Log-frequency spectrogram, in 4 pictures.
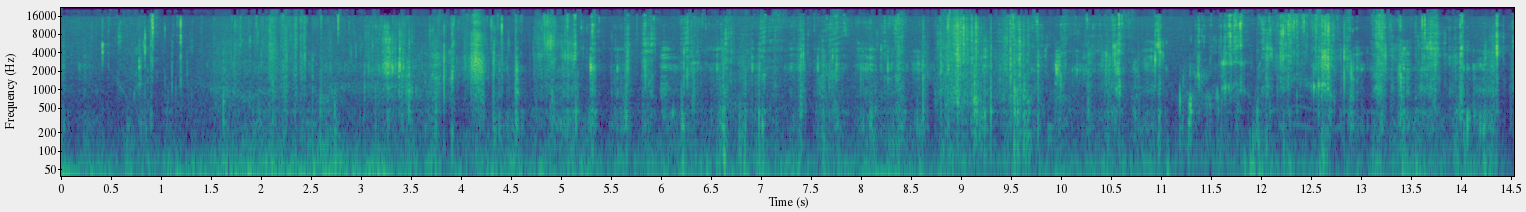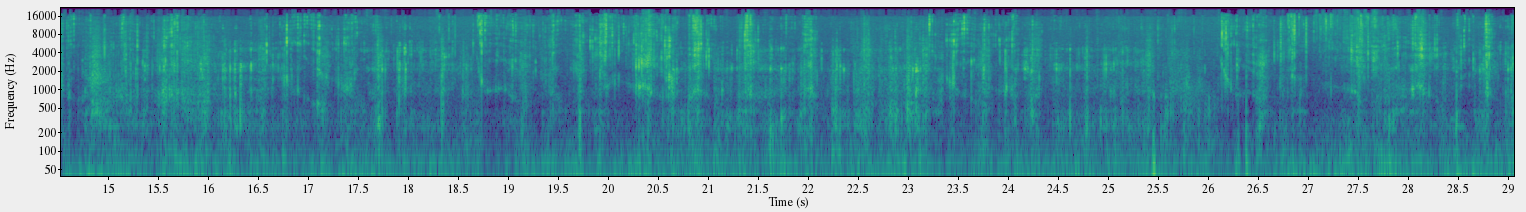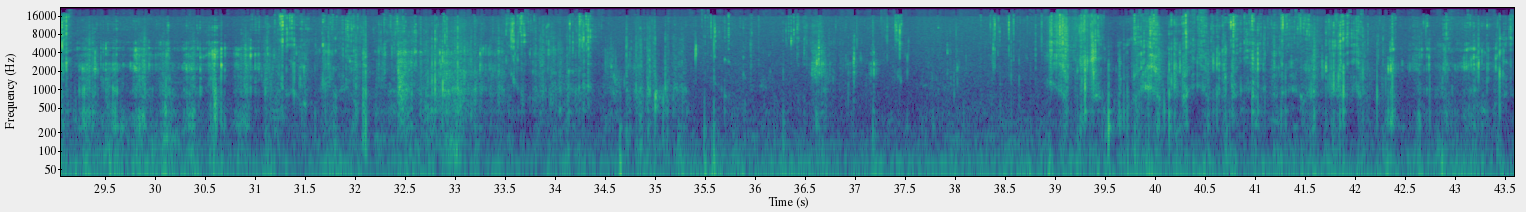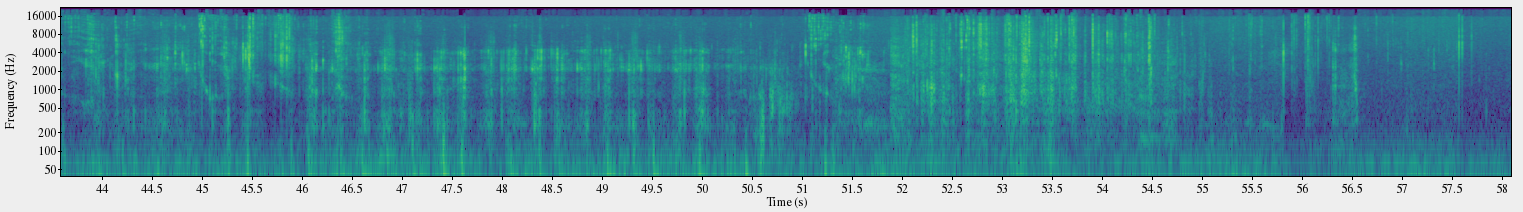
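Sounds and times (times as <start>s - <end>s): person crunching and chewing food: 0.0s - 57.8s.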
